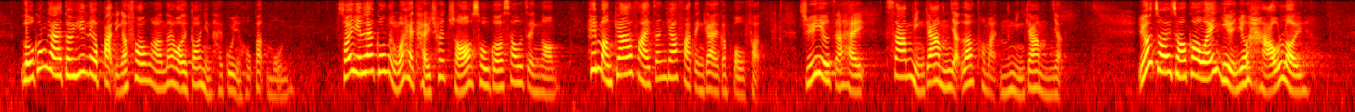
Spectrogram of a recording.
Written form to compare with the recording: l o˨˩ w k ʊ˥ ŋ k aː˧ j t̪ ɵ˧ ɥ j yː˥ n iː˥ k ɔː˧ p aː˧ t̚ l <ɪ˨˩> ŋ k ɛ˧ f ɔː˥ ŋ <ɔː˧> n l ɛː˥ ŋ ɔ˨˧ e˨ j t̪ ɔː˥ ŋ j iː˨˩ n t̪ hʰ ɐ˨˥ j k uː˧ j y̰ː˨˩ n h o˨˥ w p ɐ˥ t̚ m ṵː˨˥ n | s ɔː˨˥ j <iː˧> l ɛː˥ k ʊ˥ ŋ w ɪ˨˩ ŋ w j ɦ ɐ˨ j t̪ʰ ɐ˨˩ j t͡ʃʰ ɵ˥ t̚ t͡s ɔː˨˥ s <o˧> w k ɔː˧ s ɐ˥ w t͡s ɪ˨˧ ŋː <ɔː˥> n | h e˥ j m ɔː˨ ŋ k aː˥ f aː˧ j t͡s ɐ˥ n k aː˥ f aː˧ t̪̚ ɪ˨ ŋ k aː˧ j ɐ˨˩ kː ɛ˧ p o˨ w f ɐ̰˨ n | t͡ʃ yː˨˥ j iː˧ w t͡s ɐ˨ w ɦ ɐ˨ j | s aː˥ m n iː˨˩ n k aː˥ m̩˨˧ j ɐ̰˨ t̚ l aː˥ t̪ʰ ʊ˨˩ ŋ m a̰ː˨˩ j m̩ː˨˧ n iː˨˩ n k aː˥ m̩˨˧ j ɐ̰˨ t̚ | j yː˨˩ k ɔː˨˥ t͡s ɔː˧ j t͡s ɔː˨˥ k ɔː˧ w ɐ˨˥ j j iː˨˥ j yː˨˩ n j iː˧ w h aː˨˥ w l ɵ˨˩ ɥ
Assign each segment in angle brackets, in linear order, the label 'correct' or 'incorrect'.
incorrect, correct, correct, correct, incorrect

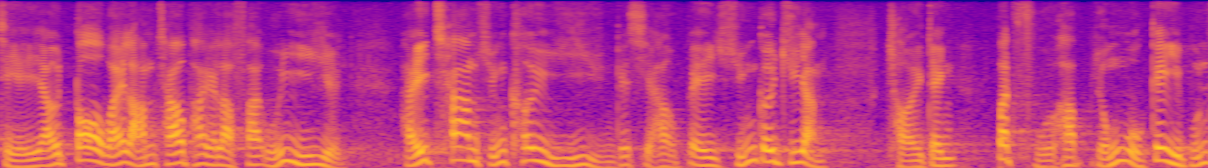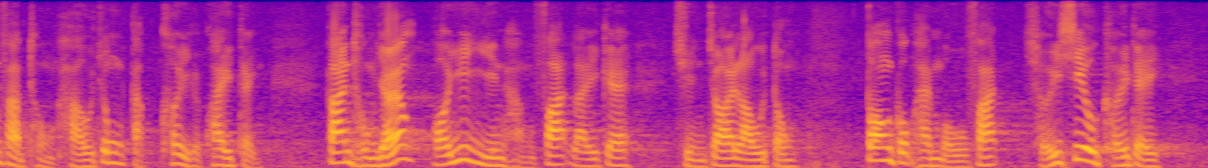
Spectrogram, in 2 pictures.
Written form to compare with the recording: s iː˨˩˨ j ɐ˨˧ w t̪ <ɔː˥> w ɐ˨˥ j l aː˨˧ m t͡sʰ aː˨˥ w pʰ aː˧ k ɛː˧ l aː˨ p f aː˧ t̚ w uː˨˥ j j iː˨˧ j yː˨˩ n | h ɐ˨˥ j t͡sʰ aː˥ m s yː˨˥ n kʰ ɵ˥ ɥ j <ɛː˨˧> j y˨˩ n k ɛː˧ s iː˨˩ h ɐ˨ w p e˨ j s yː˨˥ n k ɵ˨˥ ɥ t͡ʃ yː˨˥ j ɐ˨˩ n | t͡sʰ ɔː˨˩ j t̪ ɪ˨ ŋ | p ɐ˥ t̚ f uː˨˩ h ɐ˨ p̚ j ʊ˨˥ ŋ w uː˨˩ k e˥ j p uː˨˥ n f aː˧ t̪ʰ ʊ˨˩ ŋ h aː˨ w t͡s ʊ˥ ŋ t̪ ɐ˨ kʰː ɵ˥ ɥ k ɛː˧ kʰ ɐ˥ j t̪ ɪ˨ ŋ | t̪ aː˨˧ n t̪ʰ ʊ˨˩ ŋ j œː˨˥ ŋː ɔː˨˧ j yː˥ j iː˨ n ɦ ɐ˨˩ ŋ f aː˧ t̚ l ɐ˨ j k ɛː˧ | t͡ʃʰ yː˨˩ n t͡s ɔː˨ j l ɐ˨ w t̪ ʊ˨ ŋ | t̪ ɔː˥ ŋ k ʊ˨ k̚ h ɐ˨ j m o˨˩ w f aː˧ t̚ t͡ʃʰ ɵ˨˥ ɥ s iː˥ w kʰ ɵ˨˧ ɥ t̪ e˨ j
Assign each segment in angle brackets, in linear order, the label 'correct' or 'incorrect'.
correct, incorrect

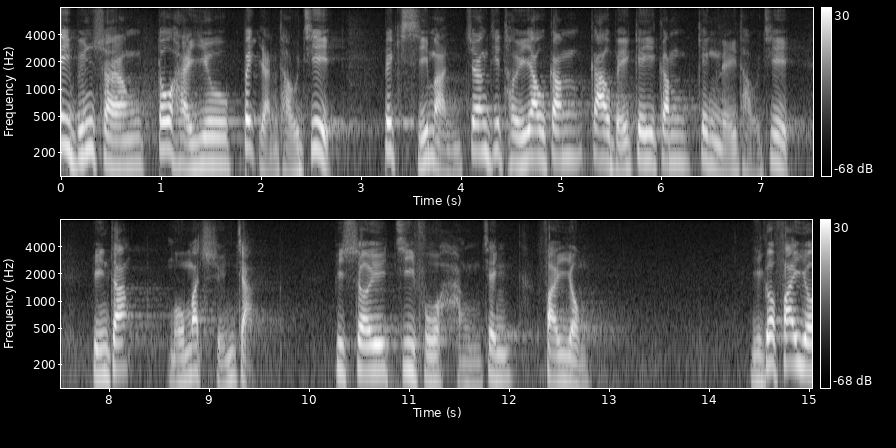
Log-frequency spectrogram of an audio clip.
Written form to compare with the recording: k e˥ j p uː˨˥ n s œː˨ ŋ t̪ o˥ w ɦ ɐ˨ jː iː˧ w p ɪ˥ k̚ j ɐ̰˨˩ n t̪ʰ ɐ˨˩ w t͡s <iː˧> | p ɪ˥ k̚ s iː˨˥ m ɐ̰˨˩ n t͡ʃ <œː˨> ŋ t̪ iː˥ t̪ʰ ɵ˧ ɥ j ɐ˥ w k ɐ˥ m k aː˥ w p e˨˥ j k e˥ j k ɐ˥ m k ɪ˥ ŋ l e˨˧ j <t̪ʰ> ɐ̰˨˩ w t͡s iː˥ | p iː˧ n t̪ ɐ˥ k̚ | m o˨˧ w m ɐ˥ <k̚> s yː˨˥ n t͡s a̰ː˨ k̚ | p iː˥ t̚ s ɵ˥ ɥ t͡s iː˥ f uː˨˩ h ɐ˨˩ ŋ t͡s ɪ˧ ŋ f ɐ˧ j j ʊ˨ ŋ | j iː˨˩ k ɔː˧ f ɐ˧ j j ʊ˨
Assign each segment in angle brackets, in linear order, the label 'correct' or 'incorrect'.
incorrect, incorrect, correct, incorrect

